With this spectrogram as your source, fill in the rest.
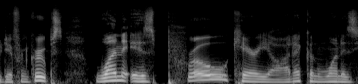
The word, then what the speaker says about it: prokaryotic: One is prokaryotic and one is eukaryotic. Now, when I say prokaryotic, I'm stealing this from the Amoeba Sisters, okay? Pro rhymes with no, and it means no membrane-bound organelles.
